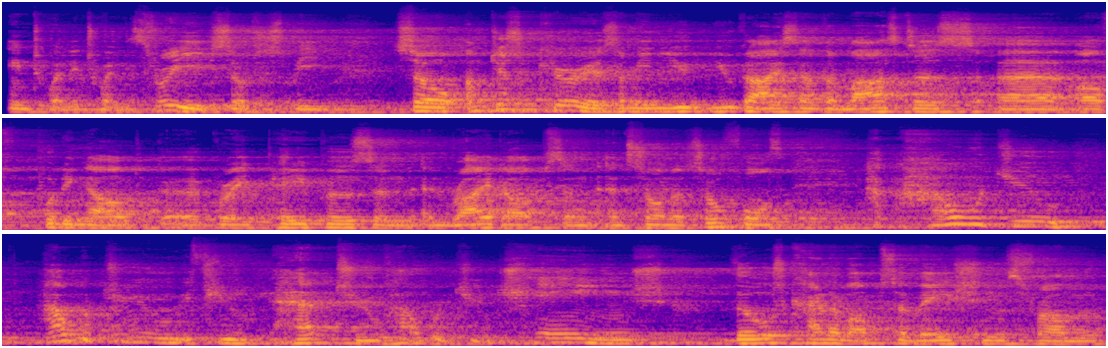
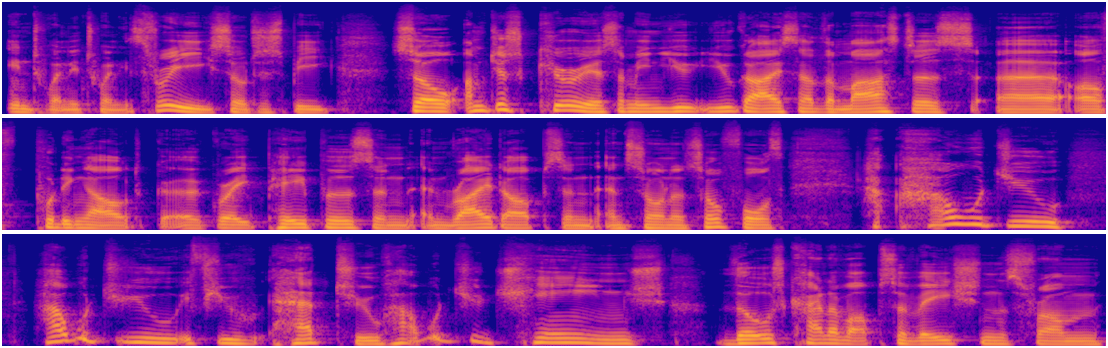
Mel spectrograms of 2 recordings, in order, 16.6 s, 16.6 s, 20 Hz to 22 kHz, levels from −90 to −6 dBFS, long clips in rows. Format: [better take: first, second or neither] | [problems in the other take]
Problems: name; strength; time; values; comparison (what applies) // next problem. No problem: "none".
second | room echo; noticeable; dies away in 2.2 s // off-mic speech; somewhat distant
